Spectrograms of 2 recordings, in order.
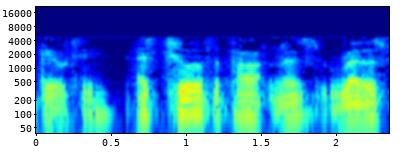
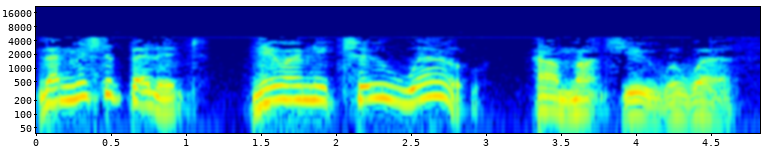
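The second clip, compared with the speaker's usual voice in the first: pointed; 12 semitones higher, 6 dB louder, slower than usual. Acted. Lawyer pointedly contradicts Ruth.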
